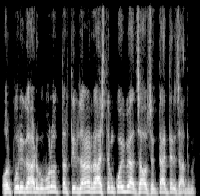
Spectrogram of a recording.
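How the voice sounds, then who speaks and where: A man in his fifties, an army veteran, telling a story in an interview in a lively way and acting out what others said. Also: sits high, fast.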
